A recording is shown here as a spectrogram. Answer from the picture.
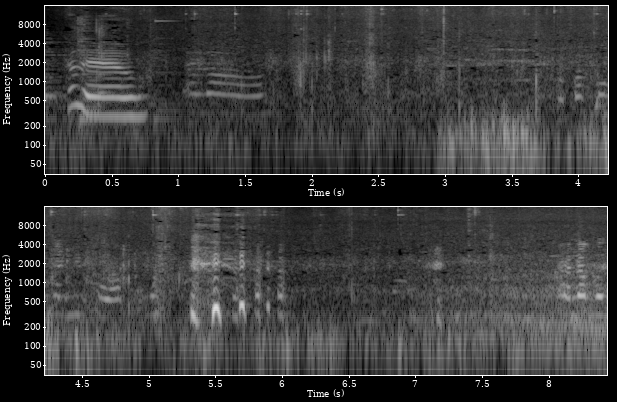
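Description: Voices calling out and talking: two drawn-out, gliding calls in the first second and a half, then faint talk over a low rumble from about three seconds in, with a loud short call about five and a half seconds in.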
